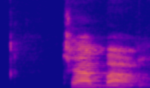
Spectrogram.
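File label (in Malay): "cabang", Malay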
